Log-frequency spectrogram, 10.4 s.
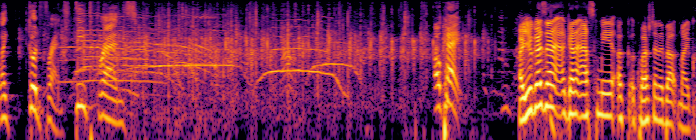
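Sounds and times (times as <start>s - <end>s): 
speech: 0.0s - 2.2s, 6.5s - 7.1s, 7.8s - 10.4s
audience applause: 0.3s - 7.8s
whistles and cheers: 0.9s - 5.6s
laughter: 7.2s - 8.6s.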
